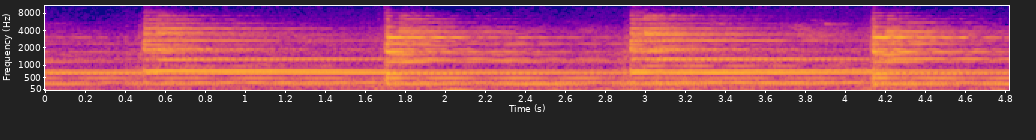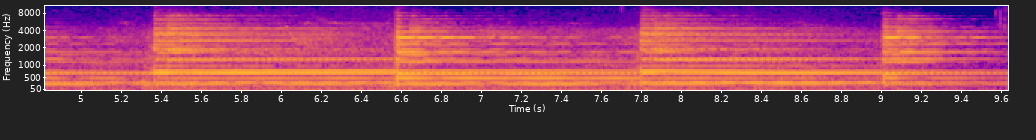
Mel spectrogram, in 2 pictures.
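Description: Church bells in Sant Eugeni, Mallorca, ring a festive peal for the town's summer festival, with bright strikes arriving at a steady, repeating rhythm about every second and a half over a sustained, humming resonance, loud with no voices.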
